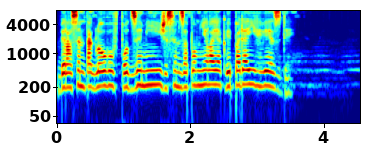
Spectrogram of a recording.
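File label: Human Female Pissed, Czech; wowpreklad; czwow; HumanVocalFemale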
